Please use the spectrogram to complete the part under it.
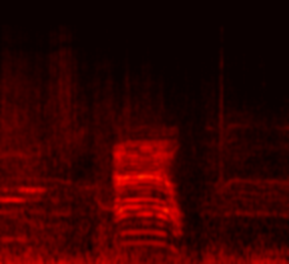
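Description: A man screams in pain.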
